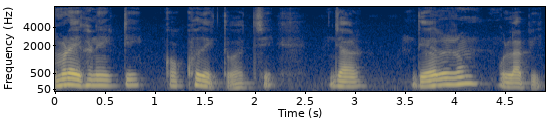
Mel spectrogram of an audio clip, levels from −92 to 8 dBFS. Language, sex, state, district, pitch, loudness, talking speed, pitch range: Bengali, male, West Bengal, Jalpaiguri, 135 Hz, -28 LUFS, 120 wpm, 115-155 Hz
